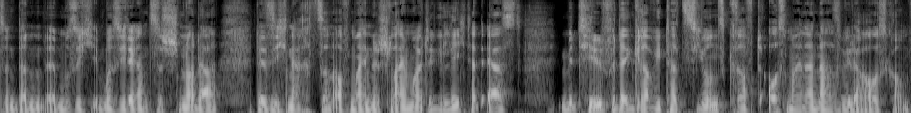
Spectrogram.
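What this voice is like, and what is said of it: Congested, creaky morning voice. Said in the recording (German): “klingst du eigentlich ein bisschen verschnupft ... Ich klinge ein bisschen verschnupft, weil es noch so recht früh am Morgen ist ... meine Stimme noch den den morgendlichen Knarz drin hat”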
